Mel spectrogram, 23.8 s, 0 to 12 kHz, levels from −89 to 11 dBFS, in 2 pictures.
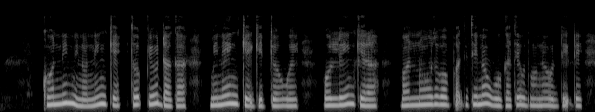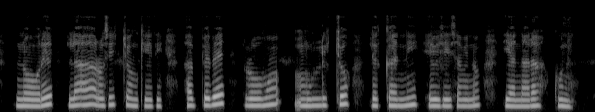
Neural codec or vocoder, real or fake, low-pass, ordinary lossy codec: codec, 16 kHz, 16 kbps, FunCodec, trained on Chinese and English, 50 frames a second; fake; 7.2 kHz; MP3, 32 kbps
